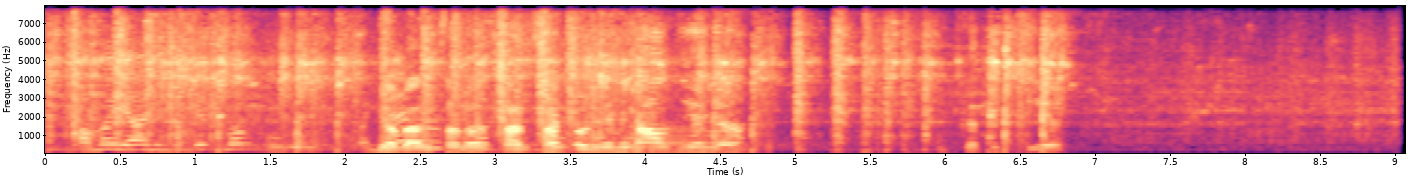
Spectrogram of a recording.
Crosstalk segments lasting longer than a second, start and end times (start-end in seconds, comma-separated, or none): 2.2-4.5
